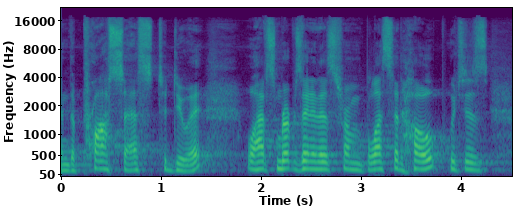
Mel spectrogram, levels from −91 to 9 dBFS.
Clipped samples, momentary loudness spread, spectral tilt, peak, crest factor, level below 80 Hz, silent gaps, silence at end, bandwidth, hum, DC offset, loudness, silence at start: under 0.1%; 8 LU; -4 dB/octave; -4 dBFS; 20 dB; -70 dBFS; none; 0 s; 18 kHz; none; under 0.1%; -24 LUFS; 0 s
